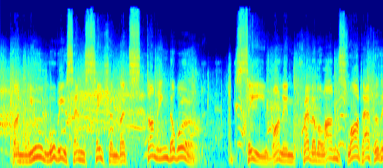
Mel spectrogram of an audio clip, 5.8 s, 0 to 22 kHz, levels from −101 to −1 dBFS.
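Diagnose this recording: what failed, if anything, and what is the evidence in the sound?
Nothing here points to a failure at any stage, so there's no evidence of a problem to chase down.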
